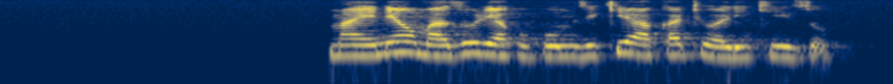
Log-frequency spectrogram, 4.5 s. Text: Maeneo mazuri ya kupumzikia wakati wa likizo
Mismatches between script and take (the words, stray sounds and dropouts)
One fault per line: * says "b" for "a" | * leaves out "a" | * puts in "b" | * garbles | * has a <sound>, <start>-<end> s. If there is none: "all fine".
all fine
